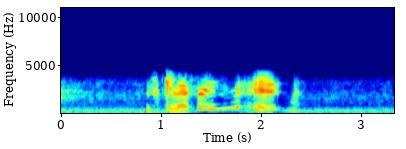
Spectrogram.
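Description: A baby girl babbles and squeals close by.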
